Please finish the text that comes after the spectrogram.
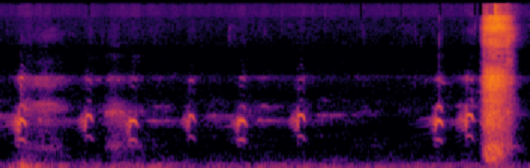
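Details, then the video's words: Two geese on the dam of a fenced-off pond beside a rain-swollen creek, on a wet morning, give short nasal honks, about ten in five seconds, some doubled, over a low rumble, ending in a brief loud burst of noise. "We've got that pond over there fenced off. You can hear the geese."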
